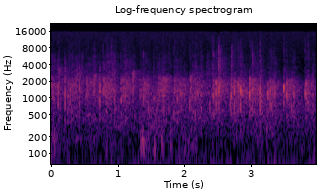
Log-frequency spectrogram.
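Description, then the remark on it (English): An audience claps their hands for the Lord at the close of an evening's teaching, a steady, dense wash of applause, many overlapping claps blending into a continuous crackle at an even, moderate loudness throughout. “Come on, somebody get a Lord a hand clap tonight.”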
